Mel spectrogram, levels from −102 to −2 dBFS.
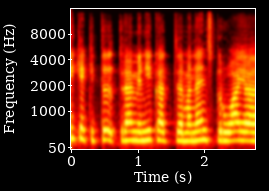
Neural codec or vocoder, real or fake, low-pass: codec, 44.1 kHz, 2.6 kbps, SNAC; fake; 14.4 kHz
